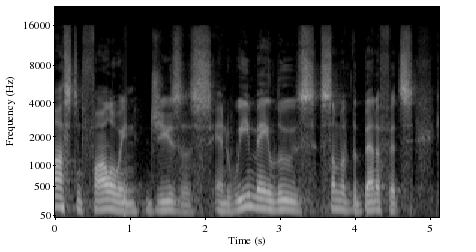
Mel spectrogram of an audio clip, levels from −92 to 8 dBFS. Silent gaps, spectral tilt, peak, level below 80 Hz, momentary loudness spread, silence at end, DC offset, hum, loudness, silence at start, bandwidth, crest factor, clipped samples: none; -4.5 dB/octave; -12 dBFS; -62 dBFS; 8 LU; 0.1 s; under 0.1%; none; -31 LUFS; 0 s; 16 kHz; 20 dB; under 0.1%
